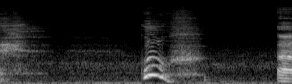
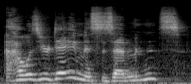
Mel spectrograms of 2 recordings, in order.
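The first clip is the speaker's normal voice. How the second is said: higher female character voice; 10 semitones higher than usual. Acted. Voicing female judge character.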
